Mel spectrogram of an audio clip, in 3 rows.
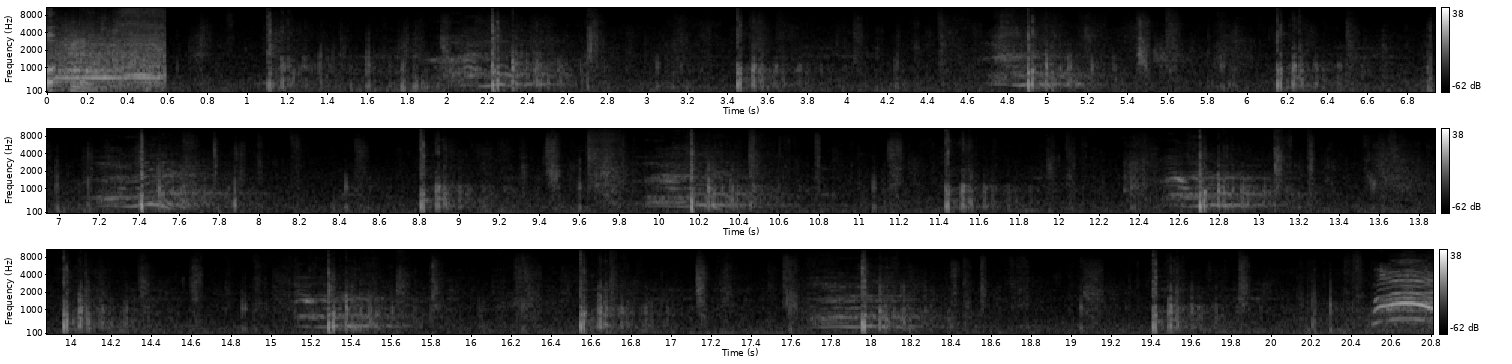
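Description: Tennis rally on a clay court: the ball is struck back and forth about every 1.3 seconds, some fifteen shots in all. One player lets out a short grunt on every other shot.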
